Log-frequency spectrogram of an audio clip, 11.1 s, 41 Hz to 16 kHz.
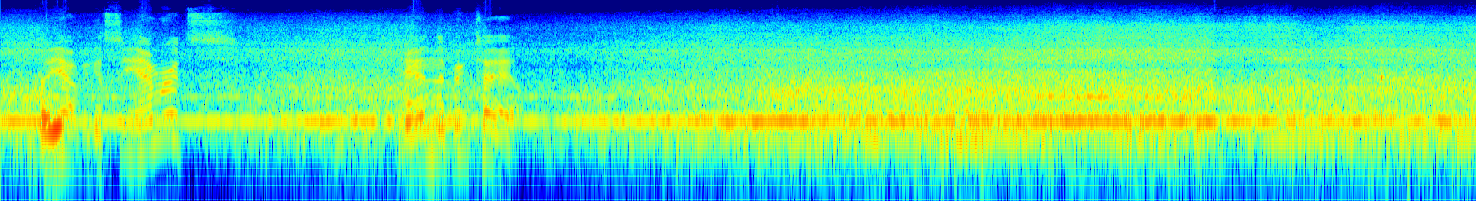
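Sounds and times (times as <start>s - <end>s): machine whine: 0.0s - 11.0s.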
